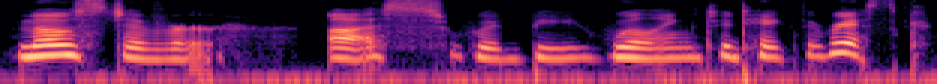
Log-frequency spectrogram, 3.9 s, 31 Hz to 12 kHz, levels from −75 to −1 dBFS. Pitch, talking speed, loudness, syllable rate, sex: 210 Hz, 140 wpm, -19 LUFS, 3.6 syllables/s, female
